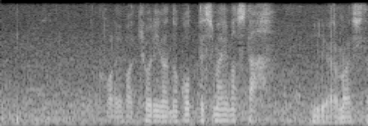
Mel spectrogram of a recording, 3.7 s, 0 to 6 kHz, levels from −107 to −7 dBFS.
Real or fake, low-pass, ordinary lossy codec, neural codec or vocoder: real; 5.4 kHz; AAC, 48 kbps; none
